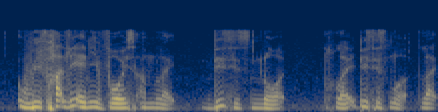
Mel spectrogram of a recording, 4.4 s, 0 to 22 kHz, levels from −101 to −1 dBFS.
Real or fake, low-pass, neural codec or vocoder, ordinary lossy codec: real; 7.2 kHz; none; none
